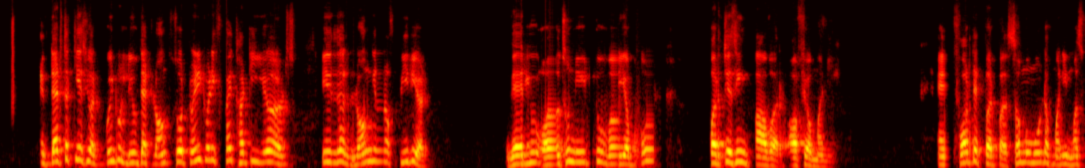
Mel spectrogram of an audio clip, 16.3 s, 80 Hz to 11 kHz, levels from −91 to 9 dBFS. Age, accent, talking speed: 50-69, native, 155 wpm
